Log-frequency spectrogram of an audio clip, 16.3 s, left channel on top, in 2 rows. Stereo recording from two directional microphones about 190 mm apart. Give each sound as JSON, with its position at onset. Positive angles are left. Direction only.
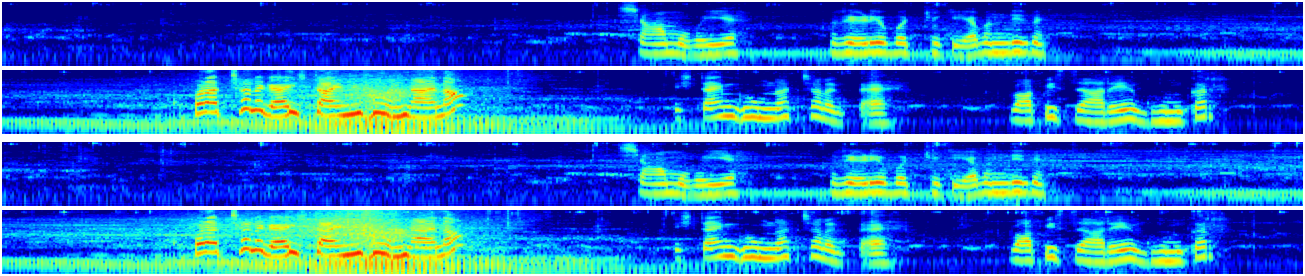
{"t": 3.8, "sound": "speech", "side_deg": 5}
{"t": 8.3, "sound": "music", "side_deg": 25}
{"t": 9.3, "sound": "speech", "side_deg": 5}
{"t": 12.3, "sound": "speech", "side_deg": 0}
